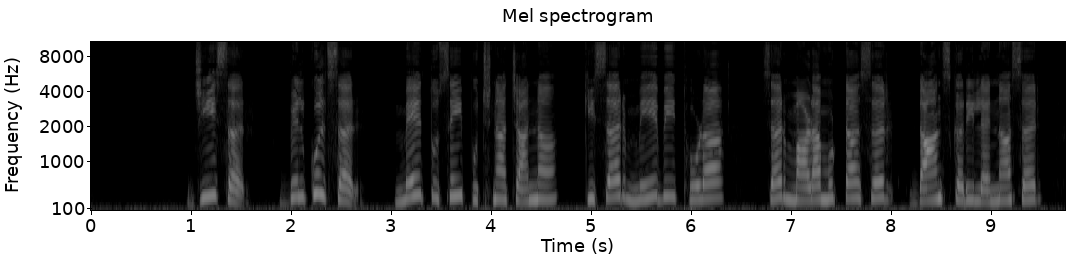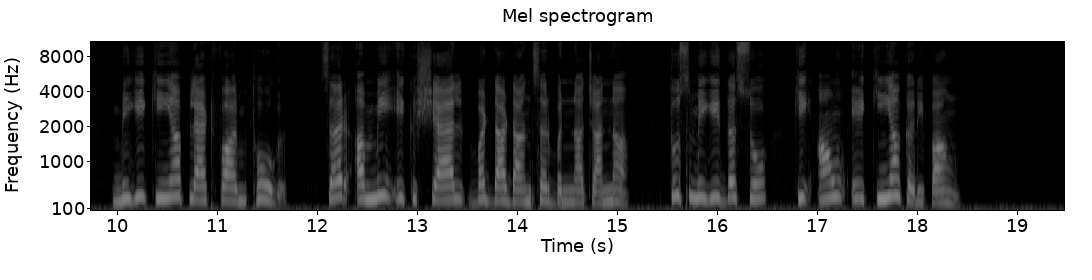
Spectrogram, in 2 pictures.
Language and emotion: Dogri, neutral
